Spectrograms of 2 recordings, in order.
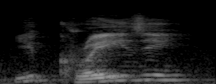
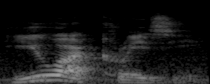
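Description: First: CRAZY rising high; question by intonation. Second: "crazy" falling at the end; statement intonation. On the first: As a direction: ask it only with the lift on "crazy". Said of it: "When you don't show the sen". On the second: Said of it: "a way of showing that it's a sentence". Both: Shown as a demonstration.

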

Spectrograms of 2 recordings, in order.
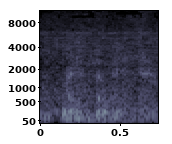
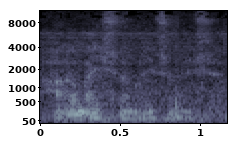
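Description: First: Breathy whispered yum; hushed, much softer murmur. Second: Said in the usual way. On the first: Real, not acted. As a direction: whisper it softly to the dog. Cooing to the dogs.

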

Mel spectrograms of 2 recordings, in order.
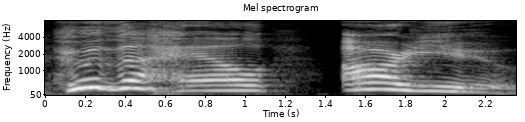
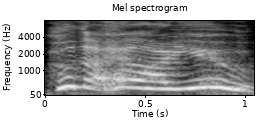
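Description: First: Slow, deliberate threat; slow menacing repeat. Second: Higher and louder, alarmed shout; startled demand. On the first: Captain repeating his demand to the silent figure, slow threat. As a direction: spell out each word with menace. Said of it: "I'm gonna ask you again". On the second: Captain challenging the masked stranger, alarmed shout. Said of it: "The older captain says". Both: A narrator's reading.

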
